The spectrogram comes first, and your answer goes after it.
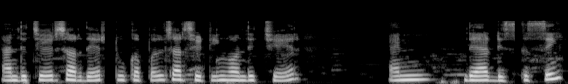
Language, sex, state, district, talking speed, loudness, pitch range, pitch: English, female, Karnataka, Bangalore, 170 wpm, -16 LUFS, 195-215 Hz, 200 Hz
